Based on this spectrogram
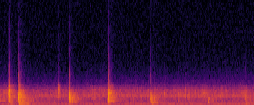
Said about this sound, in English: Should I close the door? Yes, please.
